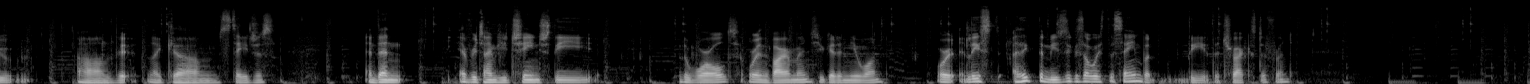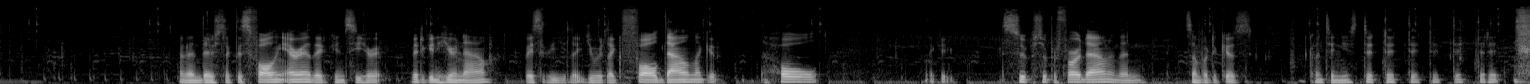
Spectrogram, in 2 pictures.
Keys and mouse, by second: 0.4 middle click, 1.0 e, 2.0-3.2 middle drag, 3.4 middle click, 3.6 r, 4.6 middle click, 5.1 middle click, 6.1 g, 7.3 middle click, 8.1 middle click, 8.3 r, 8.9 g, 9.6 middle click, 10.4 e, 10.7 middle click, 11.7 g, 12.5 middle click, 13.2 click, 13.4 middle click, 14.1 g, 14.9 middle click, 15.5 click, 15.8 shift+middle click, 15.9 middle click, 16.4 g, 17.1 middle click, 17.9 middle click, 18.6 middle click, 19.0 shift+middle click, 19.5 click, 19.7 shift+middle click, 19.9 middle click, 20.6 g, 21.2 click, 21.5 middle click, 22.3 shift+click, 22.6 middle click, 22.9 g, 23.8 middle click, 24.3 middle click, 24.9 middle click, 25.5 middle click, 26.1 middle click, 26.8 middle click, 27.3 click, 27.5 middle click, 27.8 g, 28.8 middle click, 29.3 click, 29.7 g.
